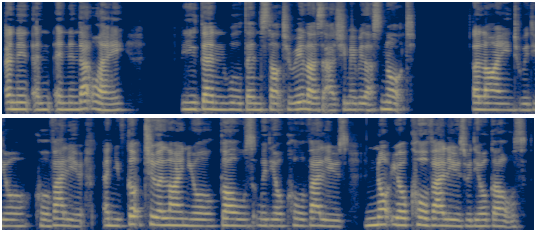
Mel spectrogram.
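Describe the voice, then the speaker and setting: A woman's voice: medium pitch, flat delivery, a little slow. Earnest woman coach explaining. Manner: earnest and explanatory, with frequent restarts. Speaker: podcast co-host and coach. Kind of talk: casual podcast conversation.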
